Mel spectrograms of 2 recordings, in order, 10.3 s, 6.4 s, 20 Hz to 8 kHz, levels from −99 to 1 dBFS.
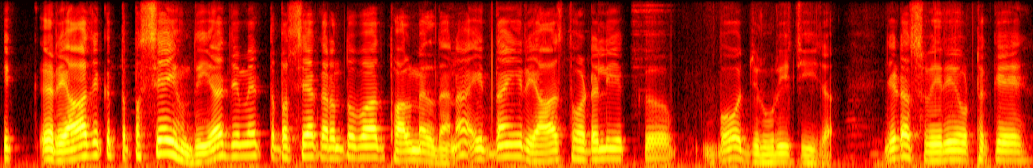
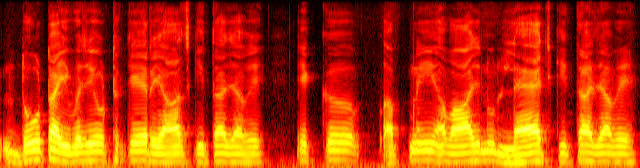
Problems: none marked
